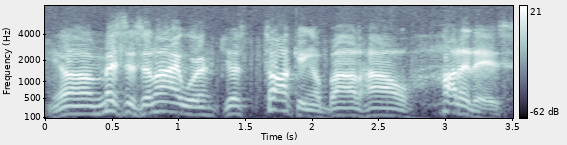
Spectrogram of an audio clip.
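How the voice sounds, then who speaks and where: Muffled old radio play: folksy evasive neighbor, fairly high male voice, over-casual, faint noise. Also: sing-song, normal speed. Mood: falsely casual. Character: chatty, evasive small-town male neighbor. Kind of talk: 1940s radio drama acting.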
